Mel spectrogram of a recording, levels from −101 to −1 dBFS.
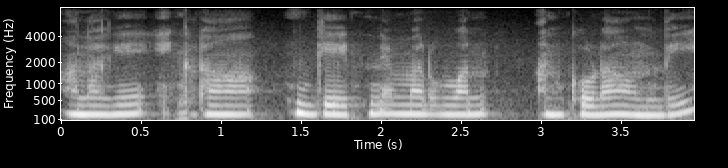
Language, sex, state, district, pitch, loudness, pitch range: Telugu, male, Andhra Pradesh, Annamaya, 190 Hz, -16 LUFS, 185-200 Hz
